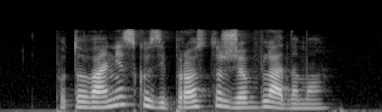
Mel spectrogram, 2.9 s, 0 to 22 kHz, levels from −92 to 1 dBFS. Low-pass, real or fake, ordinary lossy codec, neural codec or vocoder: 7.2 kHz; real; none; none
